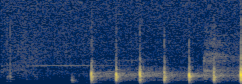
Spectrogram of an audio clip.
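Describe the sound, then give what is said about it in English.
A steady series of about seven firm knocks on a wooden door, evenly spaced, preceded by a couple of faint taps, with no voices. “I'm standing at the door and I'm knocking.”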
